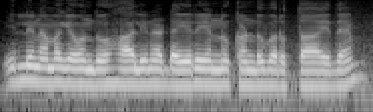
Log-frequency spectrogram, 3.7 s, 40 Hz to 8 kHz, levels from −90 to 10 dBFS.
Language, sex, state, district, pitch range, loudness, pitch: Kannada, male, Karnataka, Bidar, 145-155 Hz, -12 LUFS, 150 Hz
